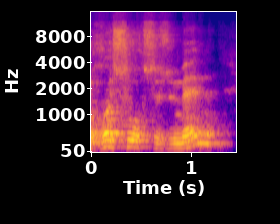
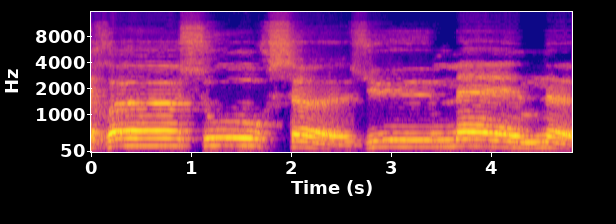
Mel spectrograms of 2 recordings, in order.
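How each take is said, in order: First: The vowels are short, at normal speed. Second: Each vowel is held long and slow.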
